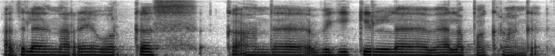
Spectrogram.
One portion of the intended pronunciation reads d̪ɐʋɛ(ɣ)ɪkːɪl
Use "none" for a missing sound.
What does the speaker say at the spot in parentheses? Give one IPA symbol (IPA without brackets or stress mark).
ɣ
